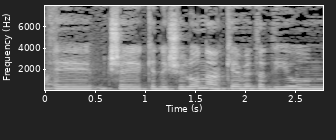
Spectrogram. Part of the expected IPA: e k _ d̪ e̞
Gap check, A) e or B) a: A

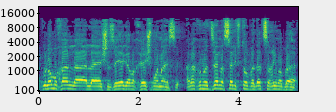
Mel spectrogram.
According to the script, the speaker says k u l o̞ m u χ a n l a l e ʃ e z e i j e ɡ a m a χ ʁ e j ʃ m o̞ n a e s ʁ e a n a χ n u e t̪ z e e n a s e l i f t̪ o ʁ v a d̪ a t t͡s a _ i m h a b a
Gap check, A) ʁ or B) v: A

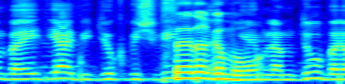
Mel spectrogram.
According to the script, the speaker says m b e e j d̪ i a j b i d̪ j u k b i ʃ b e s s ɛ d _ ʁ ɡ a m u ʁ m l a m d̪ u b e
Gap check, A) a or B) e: B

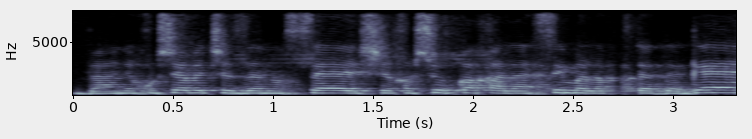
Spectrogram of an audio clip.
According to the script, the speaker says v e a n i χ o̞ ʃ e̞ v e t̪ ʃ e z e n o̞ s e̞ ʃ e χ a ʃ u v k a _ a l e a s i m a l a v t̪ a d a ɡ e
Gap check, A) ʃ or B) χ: B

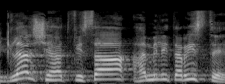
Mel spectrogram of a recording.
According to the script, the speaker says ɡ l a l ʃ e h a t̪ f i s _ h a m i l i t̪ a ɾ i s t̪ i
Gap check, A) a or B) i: A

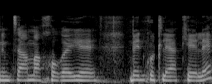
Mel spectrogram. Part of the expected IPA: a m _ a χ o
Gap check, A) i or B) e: B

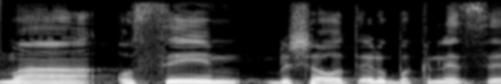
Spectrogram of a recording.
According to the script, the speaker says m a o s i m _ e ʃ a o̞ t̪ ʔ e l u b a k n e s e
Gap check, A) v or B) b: B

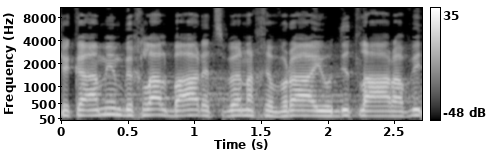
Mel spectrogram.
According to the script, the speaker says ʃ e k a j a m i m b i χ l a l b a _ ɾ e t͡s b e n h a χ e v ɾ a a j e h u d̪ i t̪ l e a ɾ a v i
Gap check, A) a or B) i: A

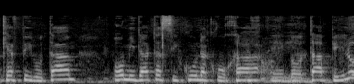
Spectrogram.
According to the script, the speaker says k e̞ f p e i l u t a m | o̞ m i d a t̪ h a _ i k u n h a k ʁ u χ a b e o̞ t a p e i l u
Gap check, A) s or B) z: A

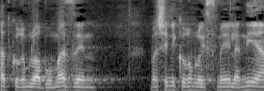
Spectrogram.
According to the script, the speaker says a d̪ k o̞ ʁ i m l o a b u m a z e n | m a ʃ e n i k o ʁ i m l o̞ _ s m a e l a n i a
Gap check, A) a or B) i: B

